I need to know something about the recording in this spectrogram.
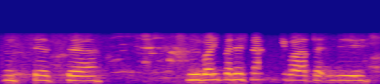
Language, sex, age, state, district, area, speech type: Urdu, female, 18-30, Delhi, South Delhi, urban, conversation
